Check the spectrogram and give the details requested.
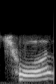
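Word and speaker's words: Chhour: surname karen uh so it's pronounced chore like do your chores so karen shaw yep got it what's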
